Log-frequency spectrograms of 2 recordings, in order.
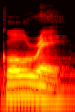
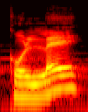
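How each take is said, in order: First: The middle consonant is like an English R. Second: The middle consonant is like an English L. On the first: "doesn't correspond to English L nor R" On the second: "it doesn't sound 골래"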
